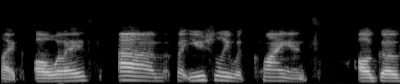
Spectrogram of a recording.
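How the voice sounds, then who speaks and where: A woman speaks in a normal speaking voice. Her pitch is fairly low, with ordinary variation. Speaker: fitness coach. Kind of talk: casual interview chat.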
